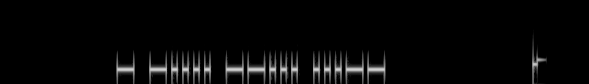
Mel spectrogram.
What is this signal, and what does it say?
Morse code, heard as a keyed tone, about 22 wpm, 700 Hz. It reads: T673
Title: Numbers - Contest Style - 4-Digit 22wpm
